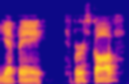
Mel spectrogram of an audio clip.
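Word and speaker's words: Jeppe Tverskov: the midfielder, Yep Tverkov or Yep. that's how you pronounce it.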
